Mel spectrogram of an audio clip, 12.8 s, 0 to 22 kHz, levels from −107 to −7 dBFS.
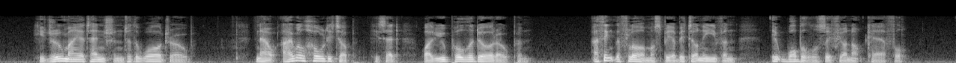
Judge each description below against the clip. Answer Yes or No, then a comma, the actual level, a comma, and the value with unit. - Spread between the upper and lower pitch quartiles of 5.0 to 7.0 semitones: Yes, wide, 5.4 semitones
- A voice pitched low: Yes, low, 100 Hz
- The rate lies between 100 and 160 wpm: No, average, 175 wpm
